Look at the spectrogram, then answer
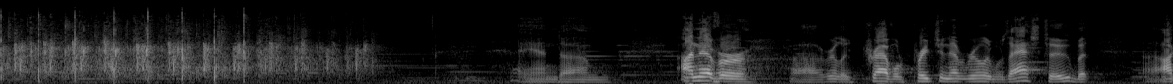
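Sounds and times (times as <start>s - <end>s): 
audience applause: 0.0s - 3.9s
speech: 6.9s - 7.6s, 8.2s - 11.7s.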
